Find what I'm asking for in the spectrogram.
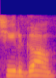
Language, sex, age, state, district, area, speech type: Goan Konkani, female, 45-60, Goa, Murmgao, urban, spontaneous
